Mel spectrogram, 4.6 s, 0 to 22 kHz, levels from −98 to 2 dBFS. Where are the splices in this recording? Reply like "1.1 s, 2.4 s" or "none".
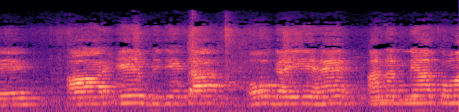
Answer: none

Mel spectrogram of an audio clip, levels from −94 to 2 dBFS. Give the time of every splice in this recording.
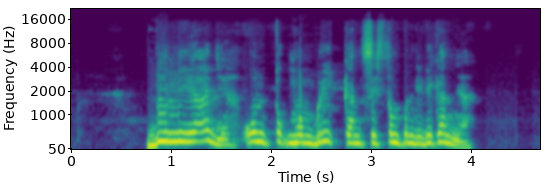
none

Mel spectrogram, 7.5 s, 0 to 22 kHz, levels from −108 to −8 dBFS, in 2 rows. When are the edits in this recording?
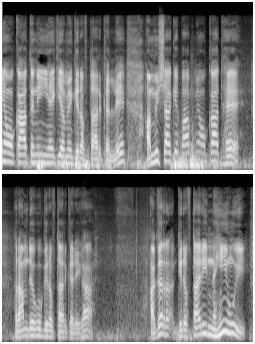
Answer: none

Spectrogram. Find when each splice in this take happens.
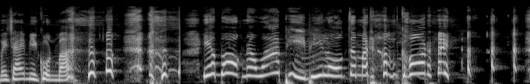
1.8 s

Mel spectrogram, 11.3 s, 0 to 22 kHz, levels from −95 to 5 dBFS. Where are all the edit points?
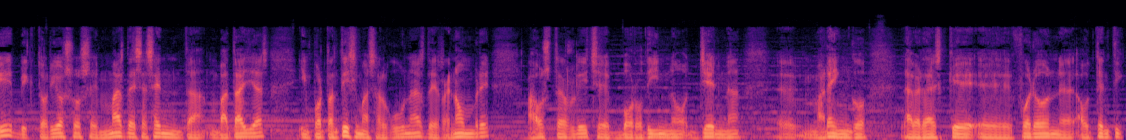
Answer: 5.2 s

